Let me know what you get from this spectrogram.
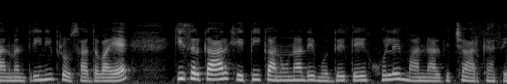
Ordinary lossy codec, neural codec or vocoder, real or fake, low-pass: none; none; real; 7.2 kHz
